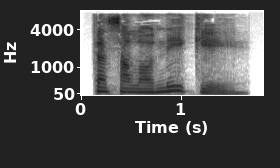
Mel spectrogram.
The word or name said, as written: thessalonike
